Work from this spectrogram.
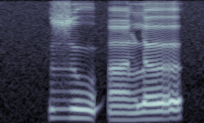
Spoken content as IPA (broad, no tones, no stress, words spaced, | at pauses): zuʔɐ̃ lə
